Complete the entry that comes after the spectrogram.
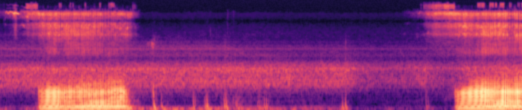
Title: Dog sounds 🐶 Pug Dogs Snoring 😴 #dogs #dog #pug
